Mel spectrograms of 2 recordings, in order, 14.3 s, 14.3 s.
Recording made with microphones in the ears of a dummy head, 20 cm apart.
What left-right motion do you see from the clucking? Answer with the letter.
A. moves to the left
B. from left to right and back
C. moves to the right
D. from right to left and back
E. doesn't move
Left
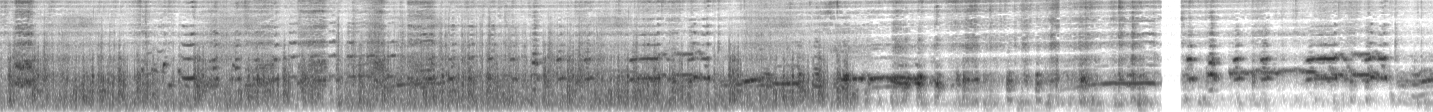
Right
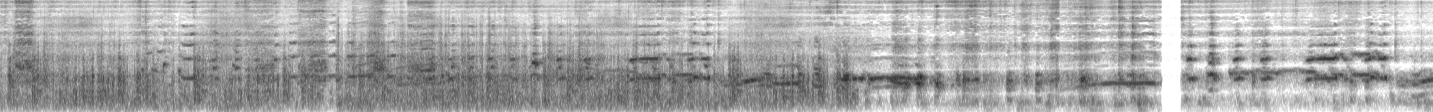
C.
